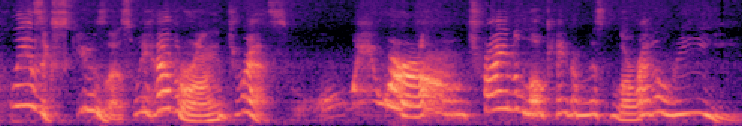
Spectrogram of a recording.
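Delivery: very high, formal little voice; Freak's voice. A narrator's reading. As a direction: excuse yourself politely in a squeaky-high voice. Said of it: "his voice is chattery high".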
